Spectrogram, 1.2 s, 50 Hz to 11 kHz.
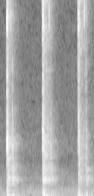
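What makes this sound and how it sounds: Three taps on the plastic space bar of a Redragon K621 TKL wireless low-profile mechanical keyboard, tapped to test its stabilizer. Each tap gives a sharp, bright clack with a faint low thud and a short rattly tail that fades within a fraction of a second. The stabilizer rattles slightly but not heavily, and less than the badly rattling space bar of an MSI keyboard.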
